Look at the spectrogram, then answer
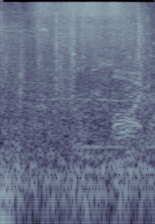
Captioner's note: none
